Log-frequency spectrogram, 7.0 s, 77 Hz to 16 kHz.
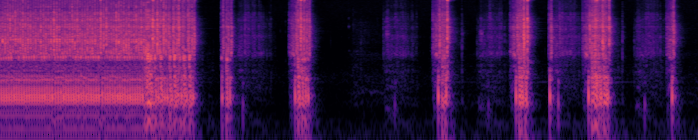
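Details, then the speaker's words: Traxxas T-Maxx 2.5 nitro RC monster truck, start attempt after long storage: about two seconds of steady starter whir with no firing, then loose clunks; engine turns over but is slightly flooded. "little bit flooded now little bit of a tip there if it ever gets flooded your car gets flooded but it's not flooded to such an extent that it won't turn over"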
